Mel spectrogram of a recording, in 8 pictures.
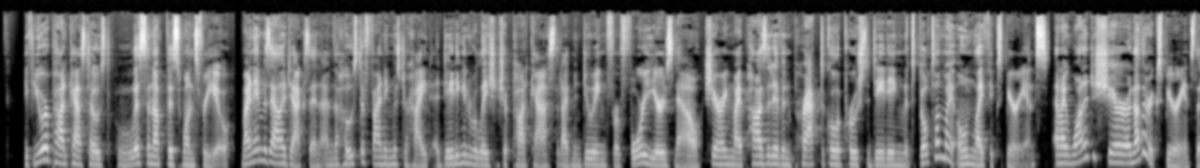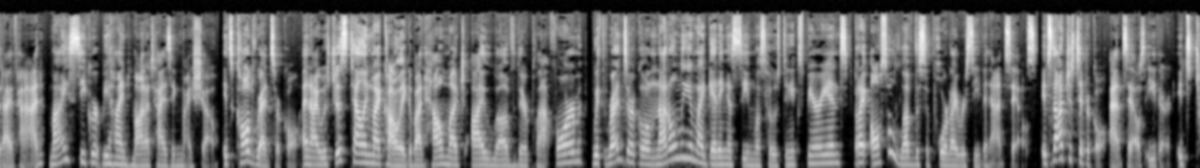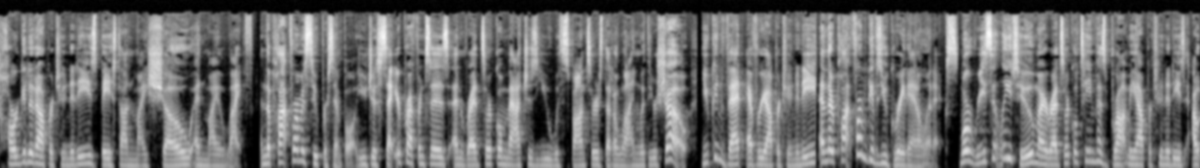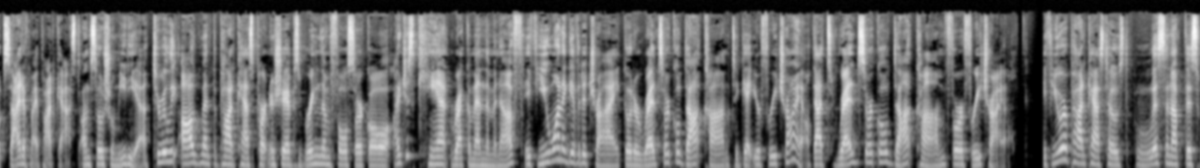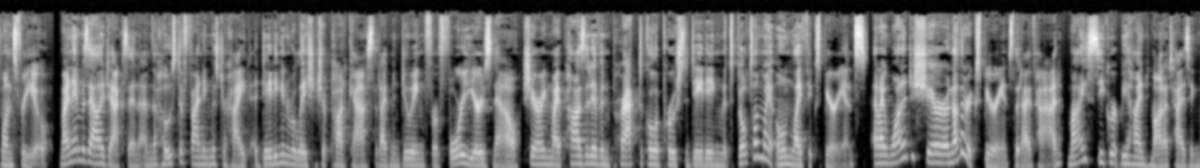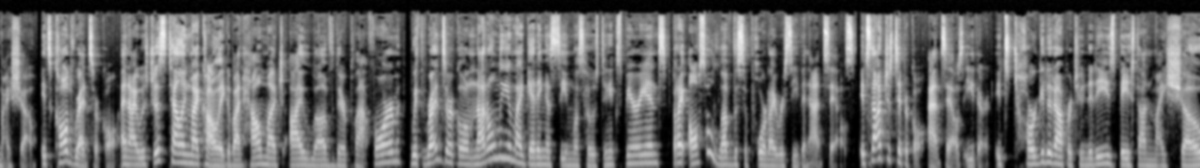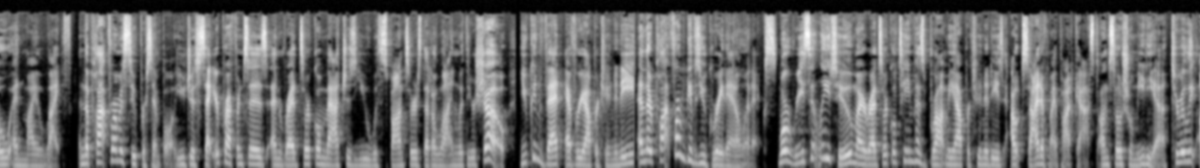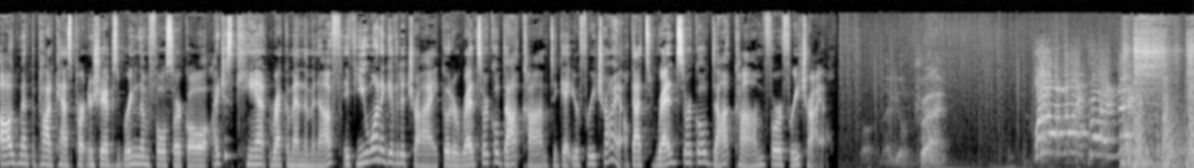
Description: An academic and a comedian review film and television.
